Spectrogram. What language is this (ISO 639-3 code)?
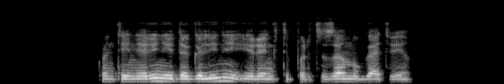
lit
